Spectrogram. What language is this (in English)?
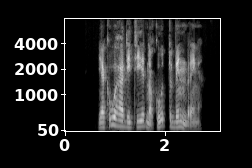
Western Frisian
